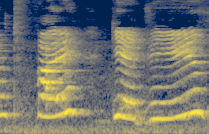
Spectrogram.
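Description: A young child's high voice in drawn-out, sing-song phrases, the last one rising in pitch.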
